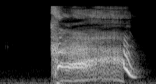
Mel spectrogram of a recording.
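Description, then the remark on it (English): A person voices a harsh, raspy monster scream imitating a creepy skeleton dragon opening its maw with a piercing scream: one loud burst just under a second long that ends with a quick downward slide in pitch. No other talking. “And then it opens its maw with a piercing scream.”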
